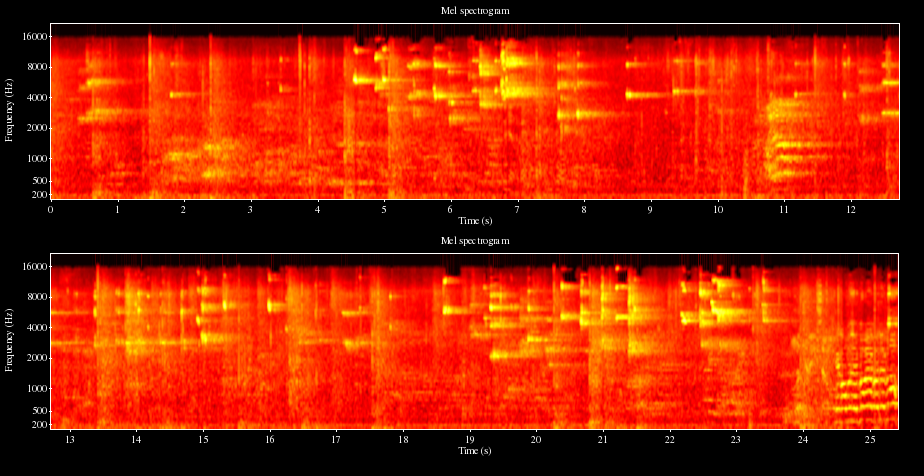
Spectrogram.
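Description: Young men call out to each other across a large echoing hall.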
